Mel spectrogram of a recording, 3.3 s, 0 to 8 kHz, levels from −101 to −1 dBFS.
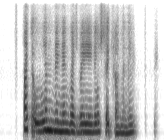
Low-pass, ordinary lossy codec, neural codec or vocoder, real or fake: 7.2 kHz; Opus, 64 kbps; codec, 16 kHz, 0.5 kbps, FreqCodec, smaller model; fake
